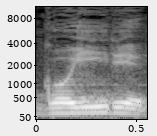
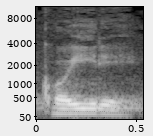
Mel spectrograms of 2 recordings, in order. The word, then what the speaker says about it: Goire: Goire, not Koire.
